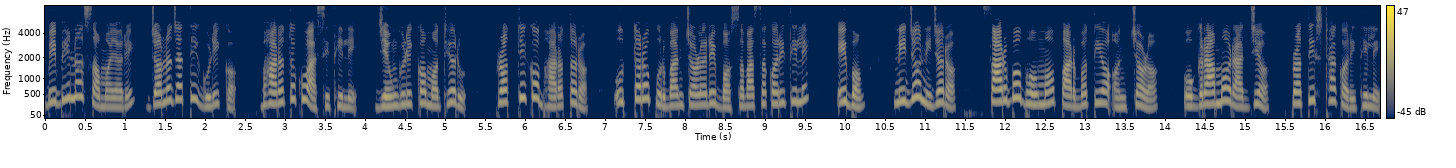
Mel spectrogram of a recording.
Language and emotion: Odia, neutral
